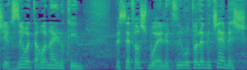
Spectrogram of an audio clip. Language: Hebrew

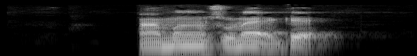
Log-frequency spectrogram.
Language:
Matsés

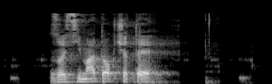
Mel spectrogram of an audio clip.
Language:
Mari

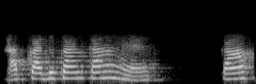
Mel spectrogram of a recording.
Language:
Hindi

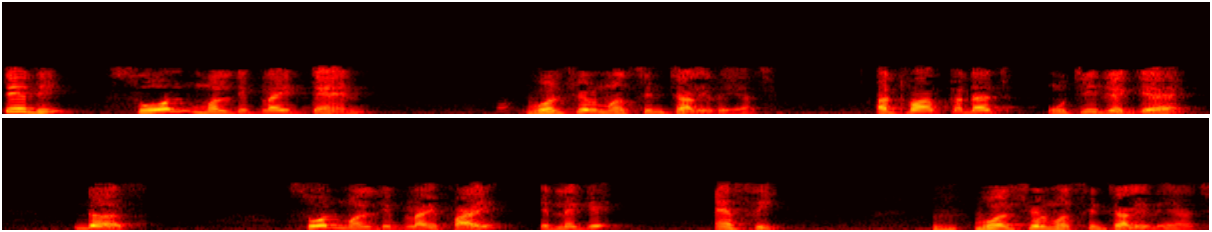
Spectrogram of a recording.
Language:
Gujarati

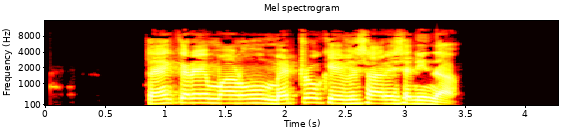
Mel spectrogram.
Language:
Sindhi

